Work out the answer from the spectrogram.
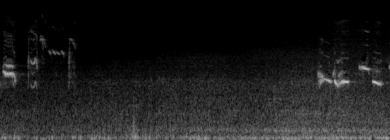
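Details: Eurasian blackbird song recorded at Heidelberg Castle: a squeaky high twitter opens, then a pause, then fluted, slurred whistles return near the end over faint low hum.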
